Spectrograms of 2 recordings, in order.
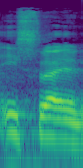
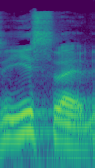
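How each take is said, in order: First: The name begins with a plain vowel sound. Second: The name begins with a 'y' sound. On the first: The speaker calls it wrong. "It's not Israel" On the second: The speaker calls it right. "it's Yisrael, it's Yud"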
